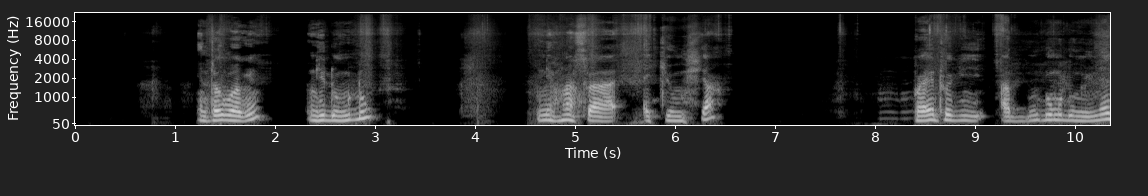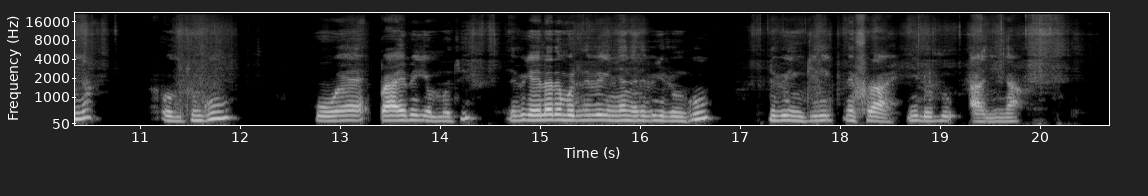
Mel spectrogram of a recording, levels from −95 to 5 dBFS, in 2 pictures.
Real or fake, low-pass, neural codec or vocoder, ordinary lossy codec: fake; none; vocoder, 44.1 kHz, 128 mel bands, Pupu-Vocoder; none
